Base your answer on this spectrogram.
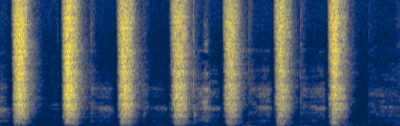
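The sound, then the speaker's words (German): Seven forceful pulsed exhalations through the nose or mouth, done as a breathing exercise to activate the sympathetic nervous system. Each is a sharp, breathy hissing burst, evenly spaced and heard alone, with short quiet gaps between them. “ist ein stoßweises Ausatmen äh, durch die Nase oder durch den Mund wo man sich nur auf das, auf das Ausatmen konzentriert im Endeffekt”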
